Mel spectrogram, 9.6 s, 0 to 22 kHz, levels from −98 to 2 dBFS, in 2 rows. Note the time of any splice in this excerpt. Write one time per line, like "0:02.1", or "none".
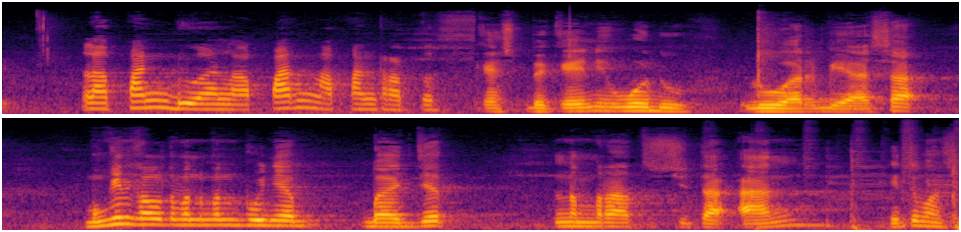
0:02.4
